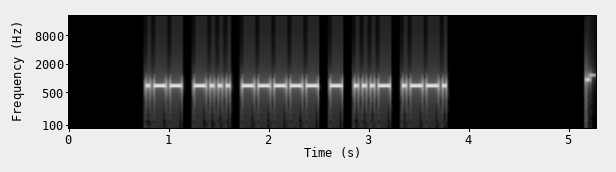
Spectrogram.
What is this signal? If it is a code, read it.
Morse code, heard as a keyed tone, about 30 wpm, 700 Hz. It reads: WB0TVP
